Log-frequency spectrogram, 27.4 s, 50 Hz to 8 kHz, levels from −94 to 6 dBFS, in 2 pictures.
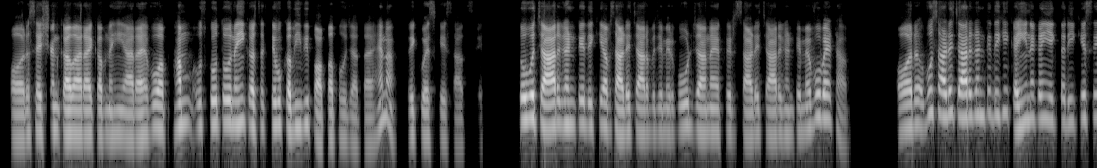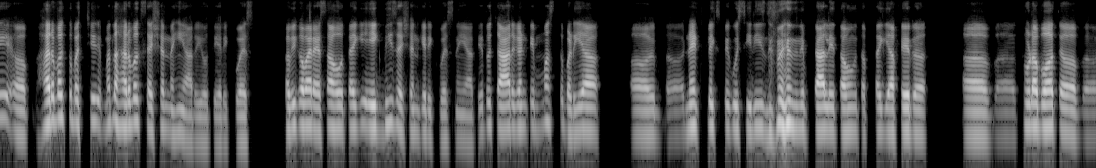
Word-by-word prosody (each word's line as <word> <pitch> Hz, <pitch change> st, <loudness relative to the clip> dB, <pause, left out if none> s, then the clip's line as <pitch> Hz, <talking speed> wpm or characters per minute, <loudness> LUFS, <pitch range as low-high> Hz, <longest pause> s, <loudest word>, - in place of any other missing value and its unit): और 130 Hz, +1 st, -2 dB
सेशन 155 Hz, +2 st, -3 dB
कब 145 Hz, -1 st, +8 dB
आ 145 Hz, -, +6 dB
रहा 145 Hz, -, +2 dB
है, -, -, +3 dB
कब 140 Hz, -, -1 dB
नहीं 145 Hz, 0 st, -6 dB
आ 135 Hz, -1 st, 0 dB
रहा 135 Hz, 0 st, +2 dB
है 135 Hz, -, +1 dB
वो 170 Hz, +4 st, -3 dB
अब 165 Hz, -, 0 dB
हम 180 Hz, +2 st, +2 dB
उसको 180 Hz, +2 st, -1 dB
तो 195 Hz, 0 st, +2 dB
नहीं 190 Hz, +1 st, +2 dB
कर 180 Hz, -2 st, +3 dB
सकते, 175 Hz, +1 st, -6 dB
वो 185 Hz, -, 0 dB
कभी 165 Hz, +2 st, +2 dB
भी 190 Hz, -, -5 dB
पॉप-अप 135 Hz, -7 st, -3 dB
हो 130 Hz, -, -11 dB
जाता 115 Hz, -2 st, -12 dB
है, 115 Hz, -, -9 dB
है -, -, -3 dB
ना? -, -, -5 dB, 0.2 s
रिक्वेस्ट 135 Hz, -1 st, -7 dB
के 135 Hz, -, -11 dB
हिसाब 110 Hz, -3 st, -16 dB
से। -, -, -38 dB, 0.5 s
तो 210 Hz, -, +6 dB
वो 230 Hz, -, +9 dB
4 180 Hz, -3 st, +8 dB
घंटे 190 Hz, 0 st, -1 dB
देखिए 180 Hz, 0 st, -3 dB
अब 175 Hz, -, 0 dB
साढ़े 150 Hz, -2 st, +3 dB
4 150 Hz, -1 st, 0 dB
बजे 150 Hz, +1 st, -11 dB
मेरे 150 Hz, 0 st, -9 dB
को 165 Hz, +2 st, -8 dB
उठ 175 Hz, 0 st, -4 dB
जाना 150 Hz, -1 st, 0 dB
है, 150 Hz, -, -2 dB
फिर 155 Hz, -1 st, -8 dB
साढ़े 140 Hz, 0 st, -4 dB
4 140 Hz, 0 st, -3 dB
घंटे 145 Hz, +1 st, -10 dB
मैं 160 Hz, +2 st, -5 dB
वो 240 Hz, +7 st, -2 dB
बैठा 220 Hz, -, -2 dB, 0.6 s
और 170 Hz, +3 st, +1 dB
वो 270 Hz, -, -2 dB
साढ़े 255 Hz, -1 st, +4 dB
4 235 Hz, -2 st, +6 dB
घंटे 250 Hz, +1 st, -6 dB
देखिए, 255 Hz, +2 st, -7 dB
कहीं 190 Hz, -2 st, 0 dB
न 225 Hz, -, -4 dB
कहीं 225 Hz, -1 st, -4 dB
एक 205 Hz, -2 st, -7 dB
तरीके 205 Hz, +2 st, -7 dB
से 230 Hz, +1 st, -5 dB
अ, 145 Hz, -3 st, -1 dB, 0.2 s
हर 190 Hz, +6 st, +7 dB
वक़्त 230 Hz, 0 st, +1 dB
बच्चे 200 Hz, 0 st, -4 dB
मतलब 195 Hz, +2 st, +1 dB
हर 175 Hz, 0 st, +4 dB
वक़्त 205 Hz, 0 st, -1 dB
सेशन 165 Hz, 0 st, -4 dB
नहीं 145 Hz, -1 st, -8 dB
आ 125 Hz, -, -7 dB
रही 120 Hz, 0 st, -13 dB
होती 120 Hz, 0 st, -13 dB
है, 115 Hz, -, -8 dB
रिक्वेस्ट। 120 Hz, +1 st, -8 dB, 0.4 s
कभी-कभार 175 Hz, +1 st, +3 dB
ऐसा 165 Hz, +2 st, 0 dB
होता 165 Hz, 0 st, +1 dB
है 170 Hz, -, +1 dB
कि 175 Hz, 0 st, -1 dB
एक 165 Hz, -2 st, 0 dB
भी 190 Hz, +2 st, -5 dB
सेशन 155 Hz, -4 st, -6 dB
की 150 Hz, -, -5 dB
रिक्वेस्ट 130 Hz, -2 st, -13 dB
नहीं 130 Hz, -1 st, -13 dB
आती 120 Hz, +5 st, -14 dB
है। -, -, -13 dB
तो 180 Hz, -, -8 dB
4 165 Hz, -1 st, +4 dB
घंटे 170 Hz, +1 st, -4 dB
मस्त 195 Hz, -1 st, -8 dB
बढ़िया 155 Hz, +2 st, +2 dB, 0.5 s
अ, -, -, -12 dB
अ, 140 Hz, 0 st, -3 dB, 0.4 s
नैटफ्लिक्स 175 Hz, 0 st, -1 dB
पे 170 Hz, -, -6 dB
कोई 165 Hz, 0 st, -4 dB
सीरीज़ 160 Hz, -1 st, -6 dB
में 190 Hz, +1 st, +7 dB
निपटा 165 Hz, -1 st, +3 dB
लेता 160 Hz, -1 st, +1 dB
हूँ 155 Hz, +1 st, -2 dB
तब 150 Hz, -, -10 dB
तक 155 Hz, -, -3 dB
या 155 Hz, -1 st, +4 dB
फिर 155 Hz, -1 st, +4 dB
अ, 145 Hz, -1 st, -1 dB, 0.5 s
ब 135 Hz, -1 st, -2 dB
थोड़ा-बहुत 175 Hz, -1 st, +6 dB
अ, 150 Hz, -2 st, +3 dB
ब, 135 Hz, 0 st, -15 dB
160 Hz, 255 wpm, -24 LUFS, 145-185 Hz, 0.6 s, वो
